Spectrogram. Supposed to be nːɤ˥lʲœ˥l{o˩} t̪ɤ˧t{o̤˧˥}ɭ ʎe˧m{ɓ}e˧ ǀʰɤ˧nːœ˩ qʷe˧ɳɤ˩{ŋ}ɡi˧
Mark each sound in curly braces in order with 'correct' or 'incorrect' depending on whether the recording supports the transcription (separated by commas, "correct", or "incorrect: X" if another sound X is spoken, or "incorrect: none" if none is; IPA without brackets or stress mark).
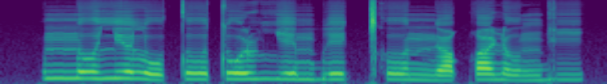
correct, incorrect: o˧˥, incorrect: b, correct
